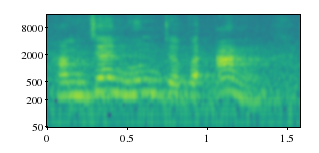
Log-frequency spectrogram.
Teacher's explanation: the tip of the tongue and the palate right over it are used to pronounce the letter noon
